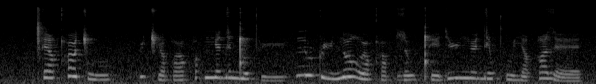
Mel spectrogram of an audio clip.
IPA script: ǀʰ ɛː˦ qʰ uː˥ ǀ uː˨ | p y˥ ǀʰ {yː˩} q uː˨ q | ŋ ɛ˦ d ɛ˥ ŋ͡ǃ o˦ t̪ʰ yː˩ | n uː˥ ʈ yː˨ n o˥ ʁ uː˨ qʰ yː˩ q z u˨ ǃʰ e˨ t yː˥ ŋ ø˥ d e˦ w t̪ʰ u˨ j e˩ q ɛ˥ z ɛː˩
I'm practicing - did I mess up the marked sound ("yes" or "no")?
no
